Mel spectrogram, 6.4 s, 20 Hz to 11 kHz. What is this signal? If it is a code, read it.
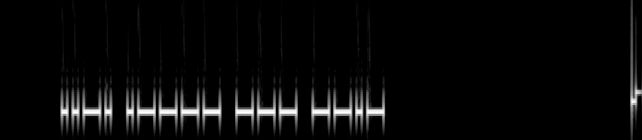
Morse code, heard as a keyed tone, about 22 wpm, 700 Hz. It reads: F1OQ
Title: DXCC-100 Call Signs - 4 Characters - 22wpm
